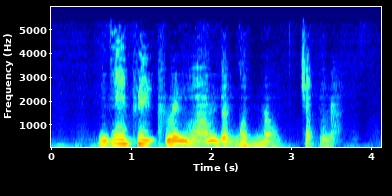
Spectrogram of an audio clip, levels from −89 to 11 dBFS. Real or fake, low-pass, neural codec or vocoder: fake; 5.4 kHz; codec, 44.1 kHz, 0.9 kbps, DAC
